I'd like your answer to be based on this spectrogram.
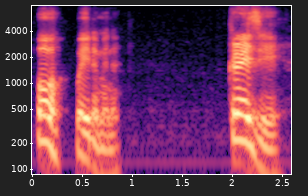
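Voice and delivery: loud, high exclamation; mock eureka; sudden realization.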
